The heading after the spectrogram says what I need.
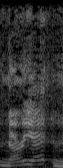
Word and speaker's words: Nayarit: Speaking of hot climates, the Four Seasons Resort in Punta Mita in Riviera Nayarit, Mexico. Yeah. Rolled right off your tongue. I didn't say it right? No, you I did said it exactly right.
